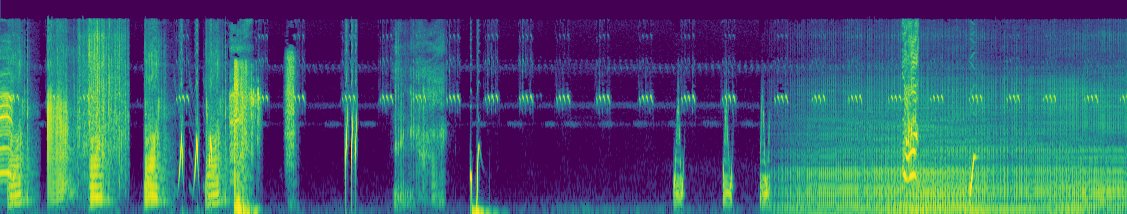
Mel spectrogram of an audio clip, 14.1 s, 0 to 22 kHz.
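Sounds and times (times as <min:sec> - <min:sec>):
cartoon squeak: 0:00.0 - 0:00.4, 0:11.1 - 0:12.4
crickets chirping: 0:03.2 - 0:14.0.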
